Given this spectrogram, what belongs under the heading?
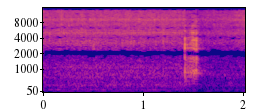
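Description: Butter sizzles in a pan on a gas stove with a steady, soft hiss, broken by one brief louder crackle or scrape partway through.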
